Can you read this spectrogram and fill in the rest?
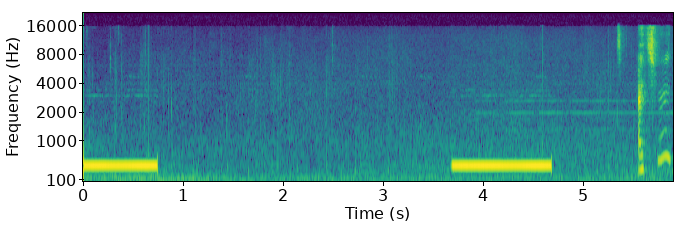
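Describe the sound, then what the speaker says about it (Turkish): A phone ringback tone sounds for a call that goes unanswered: two long, steady electronic beeps separated by a few seconds of quiet line hiss, ending with a brief faint voice. "Açmıyor ki telefonu."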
